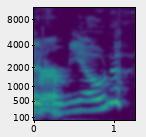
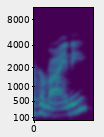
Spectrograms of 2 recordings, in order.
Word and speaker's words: Hermione: and oh my God Hermione I pronounced it herion I pronounced it hermion at on the end well I yeah it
